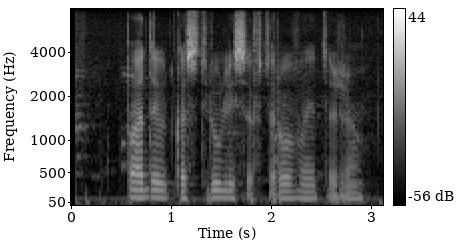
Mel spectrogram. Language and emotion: Russian, neutral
